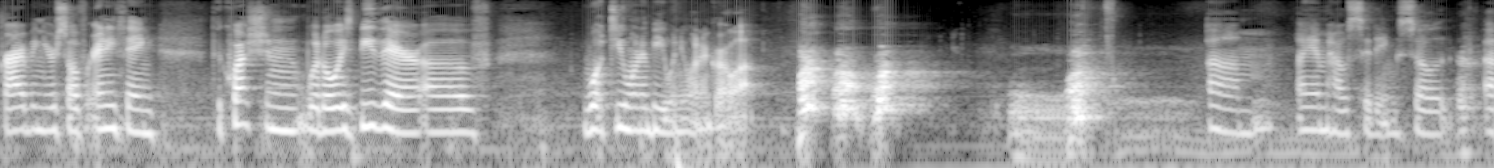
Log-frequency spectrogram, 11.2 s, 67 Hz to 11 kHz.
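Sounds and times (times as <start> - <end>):
speech: 0.0 - 6.1, 9.1 - 11.1
dog barking: 6.0 - 7.1, 8.0 - 8.5.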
